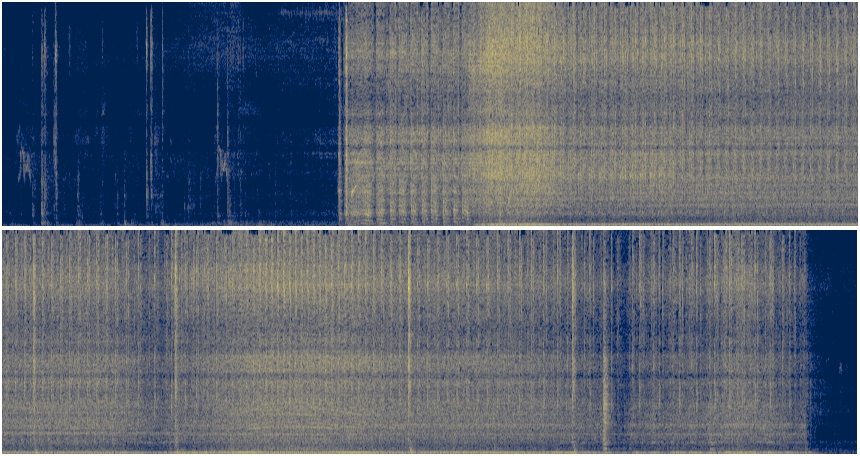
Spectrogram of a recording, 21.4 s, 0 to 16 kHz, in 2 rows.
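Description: Turbocharged BMW E36 fitted with an Audi R8 ignition system cranks briefly, catches, then settles into a loud, steady, close idle with a slight rise in revs near the middle.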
